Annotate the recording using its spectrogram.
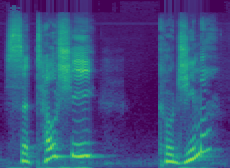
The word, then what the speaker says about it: Satoshi Kojima: We have a singles match between Jon Moxley and Satoshi Kojima? – You did say it right, correctly.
